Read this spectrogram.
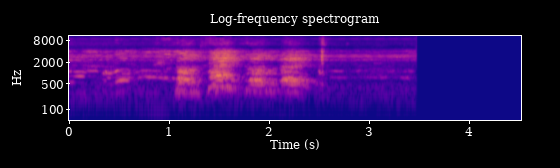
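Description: A crowd of young men chants slogans in loud rhythmic shouts outdoors.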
